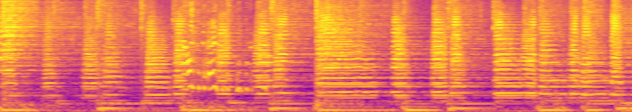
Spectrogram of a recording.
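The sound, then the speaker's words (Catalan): The two turkeys pardoned by President Biden in Washington gobble in loud, repeated warbling bursts that keep coming throughout. They are layered over a dense, steady background with a rhythmic low thumping. “els dos afortunats galls d'indi, perquè ja se sap qui seran, es relaxin a la suite d'un hotel de luxe”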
